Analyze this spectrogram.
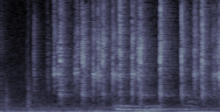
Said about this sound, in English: Damn, boy. Hear that rattle of dice. And that is much better.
